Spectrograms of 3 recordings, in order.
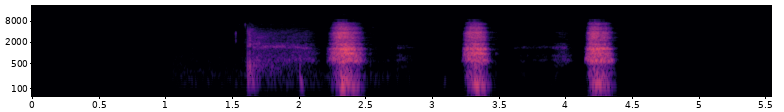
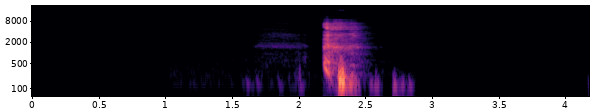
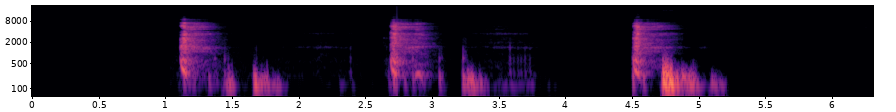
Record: exhalation_length: 5.5 s
exhalation_amplitude: 5976
exhalation_signal_mean_std_ratio: 0.26
cough_length: 4.2 s
cough_amplitude: 12927
cough_signal_mean_std_ratio: 0.16
three_cough_length: 6.3 s
three_cough_amplitude: 9730
three_cough_signal_mean_std_ratio: 0.27
survey_phase: alpha (2021-03-01 to 2021-08-12)
age: 45-64
gender: Male
wearing_mask: 'No'
symptom_none: true
smoker_status: Ex-smoker
respiratory_condition_asthma: false
respiratory_condition_other: false
recruitment_source: REACT
submission_delay: 1 day
covid_test_result: Negative
covid_test_method: RT-qPCR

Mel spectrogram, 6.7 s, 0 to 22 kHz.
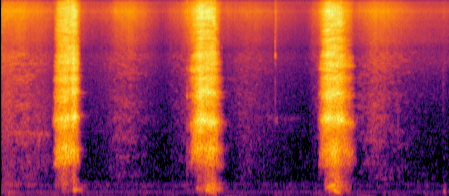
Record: exhalation_length: 6.7 s
exhalation_amplitude: 32768
exhalation_signal_mean_std_ratio: 0.33
survey_phase: beta (2021-08-13 to 2022-03-07)
age: 45-64
gender: Female
wearing_mask: 'No'
symptom_none: true
smoker_status: Never smoked
respiratory_condition_asthma: false
respiratory_condition_other: false
recruitment_source: Test and Trace
submission_delay: 1 day
covid_test_result: Negative
covid_test_method: LFT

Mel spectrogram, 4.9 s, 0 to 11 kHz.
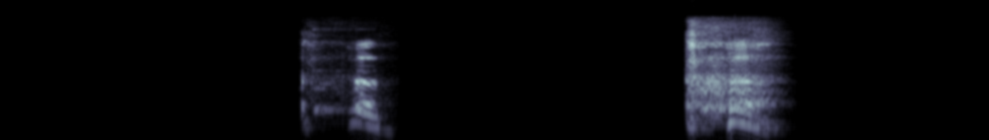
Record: cough_length: 4.9 s
cough_amplitude: 28465
cough_signal_mean_std_ratio: 0.26
survey_phase: beta (2021-08-13 to 2022-03-07)
age: 65+
gender: Female
wearing_mask: 'No'
symptom_none: true
smoker_status: Current smoker (11 or more cigarettes per day)
respiratory_condition_asthma: false
respiratory_condition_other: false
recruitment_source: Test and Trace
submission_delay: 1 day
covid_test_result: Positive
covid_test_method: RT-qPCR
covid_ct_value: 24.7
covid_ct_gene: N gene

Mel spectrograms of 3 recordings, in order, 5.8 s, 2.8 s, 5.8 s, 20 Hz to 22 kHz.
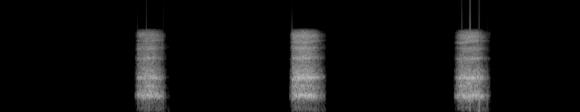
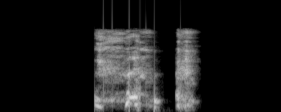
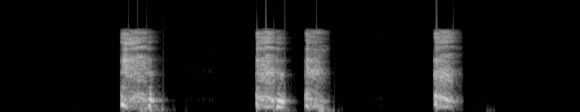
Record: exhalation_length: 5.8 s
exhalation_amplitude: 14991
exhalation_signal_mean_std_ratio: 0.29
cough_length: 2.8 s
cough_amplitude: 28801
cough_signal_mean_std_ratio: 0.39
three_cough_length: 5.8 s
three_cough_amplitude: 30395
three_cough_signal_mean_std_ratio: 0.34
survey_phase: alpha (2021-03-01 to 2021-08-12)
age: 18-44
gender: Male
wearing_mask: 'No'
symptom_cough_any: true
symptom_fatigue: true
symptom_fever_high_temperature: true
symptom_onset: 4 days
smoker_status: Ex-smoker
respiratory_condition_asthma: false
respiratory_condition_other: false
recruitment_source: Test and Trace
submission_delay: 1 day
covid_test_result: Positive
covid_test_method: RT-qPCR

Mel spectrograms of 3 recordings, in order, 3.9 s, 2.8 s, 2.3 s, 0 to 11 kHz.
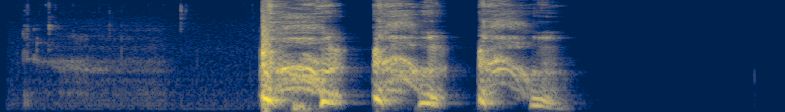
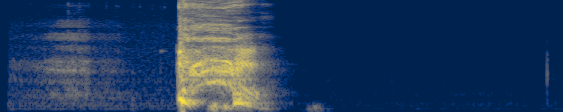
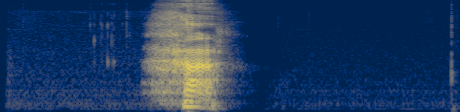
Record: three_cough_length: 3.9 s
three_cough_amplitude: 32768
three_cough_signal_mean_std_ratio: 0.32
cough_length: 2.8 s
cough_amplitude: 32768
cough_signal_mean_std_ratio: 0.28
exhalation_length: 2.3 s
exhalation_amplitude: 32767
exhalation_signal_mean_std_ratio: 0.25
survey_phase: beta (2021-08-13 to 2022-03-07)
age: 45-64
gender: Male
wearing_mask: 'No'
symptom_cough_any: true
symptom_runny_or_blocked_nose: true
symptom_headache: true
smoker_status: Ex-smoker
respiratory_condition_asthma: false
respiratory_condition_other: false
recruitment_source: Test and Trace
submission_delay: 2 days
covid_test_result: Positive
covid_test_method: RT-qPCR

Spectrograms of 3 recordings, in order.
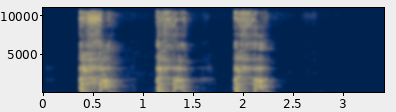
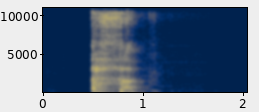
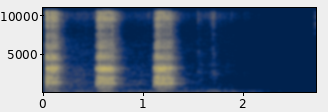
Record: three_cough_length: 3.4 s
three_cough_amplitude: 32768
three_cough_signal_mean_std_ratio: 0.45
cough_length: 2.0 s
cough_amplitude: 32767
cough_signal_mean_std_ratio: 0.38
exhalation_length: 2.7 s
exhalation_amplitude: 32768
exhalation_signal_mean_std_ratio: 0.39
survey_phase: beta (2021-08-13 to 2022-03-07)
age: 65+
gender: Female
wearing_mask: 'No'
symptom_none: true
smoker_status: Never smoked
respiratory_condition_asthma: false
respiratory_condition_other: false
recruitment_source: Test and Trace
submission_delay: 5 days
covid_test_result: Negative
covid_test_method: LFT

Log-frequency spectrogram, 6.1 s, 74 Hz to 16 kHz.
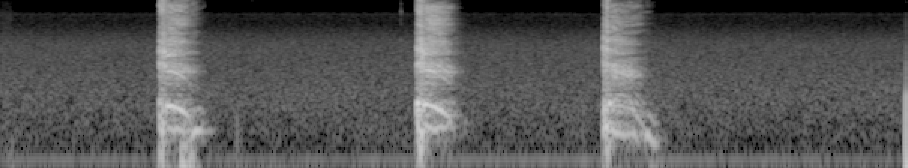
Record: three_cough_length: 6.1 s
three_cough_amplitude: 6333
three_cough_signal_mean_std_ratio: 0.3
survey_phase: beta (2021-08-13 to 2022-03-07)
age: 45-64
gender: Female
wearing_mask: 'No'
symptom_cough_any: true
symptom_runny_or_blocked_nose: true
symptom_sore_throat: true
symptom_onset: 12 days
smoker_status: Never smoked
respiratory_condition_asthma: false
respiratory_condition_other: false
recruitment_source: REACT
submission_delay: 2 days
covid_test_result: Negative
covid_test_method: RT-qPCR
influenza_a_test_result: Negative
influenza_b_test_result: Negative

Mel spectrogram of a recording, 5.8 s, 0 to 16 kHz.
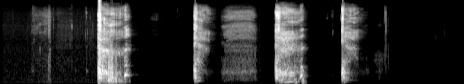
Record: three_cough_length: 5.8 s
three_cough_amplitude: 32768
three_cough_signal_mean_std_ratio: 0.25
survey_phase: beta (2021-08-13 to 2022-03-07)
age: 18-44
gender: Female
wearing_mask: 'No'
symptom_cough_any: true
symptom_fatigue: true
symptom_headache: true
symptom_other: true
symptom_onset: 4 days
smoker_status: Ex-smoker
respiratory_condition_asthma: false
respiratory_condition_other: false
recruitment_source: Test and Trace
submission_delay: 1 day
covid_test_result: Positive
covid_test_method: ePCR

